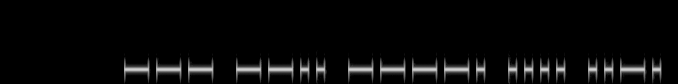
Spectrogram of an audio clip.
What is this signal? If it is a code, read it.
Morse code, heard as a keyed tone, about 15 wpm, 700 Hz. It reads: OZ9HF
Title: DXCC-100 Call Signs - 5 Characters - Repeated 3x - 15wpm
